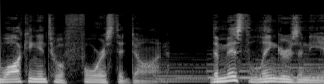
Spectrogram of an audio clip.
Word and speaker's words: Tao: in the universe is what taism refers to as the towel pronounced da or the way the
